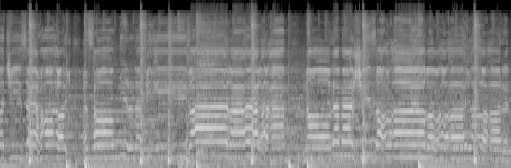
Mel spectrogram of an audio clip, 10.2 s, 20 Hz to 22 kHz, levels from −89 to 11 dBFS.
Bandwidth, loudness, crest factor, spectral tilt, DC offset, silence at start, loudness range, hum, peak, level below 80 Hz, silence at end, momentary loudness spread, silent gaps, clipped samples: over 20 kHz; -10 LUFS; 10 dB; -3 dB/octave; under 0.1%; 0 s; 3 LU; none; 0 dBFS; -26 dBFS; 0 s; 6 LU; none; 0.5%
